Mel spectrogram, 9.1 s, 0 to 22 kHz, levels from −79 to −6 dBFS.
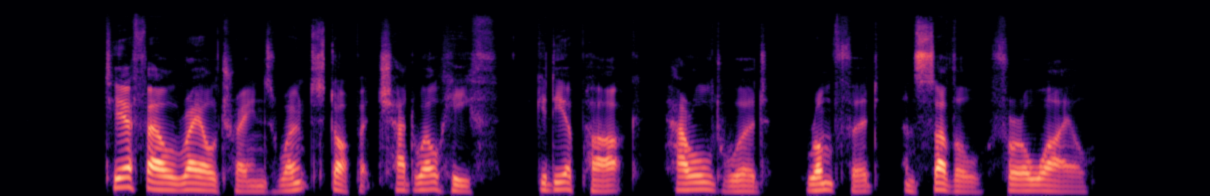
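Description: No technical faults are audible.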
